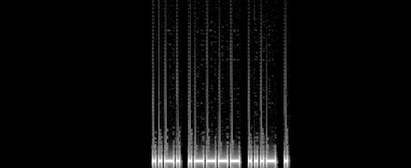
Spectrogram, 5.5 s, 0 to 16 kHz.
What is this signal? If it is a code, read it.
Morse code, heard as a keyed tone, about 31 wpm, 700 Hz. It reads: F1VE
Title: DXCC-100 Call Signs - 4 Characters - 30wpm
